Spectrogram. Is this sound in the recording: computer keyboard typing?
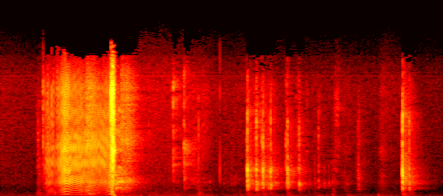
yes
